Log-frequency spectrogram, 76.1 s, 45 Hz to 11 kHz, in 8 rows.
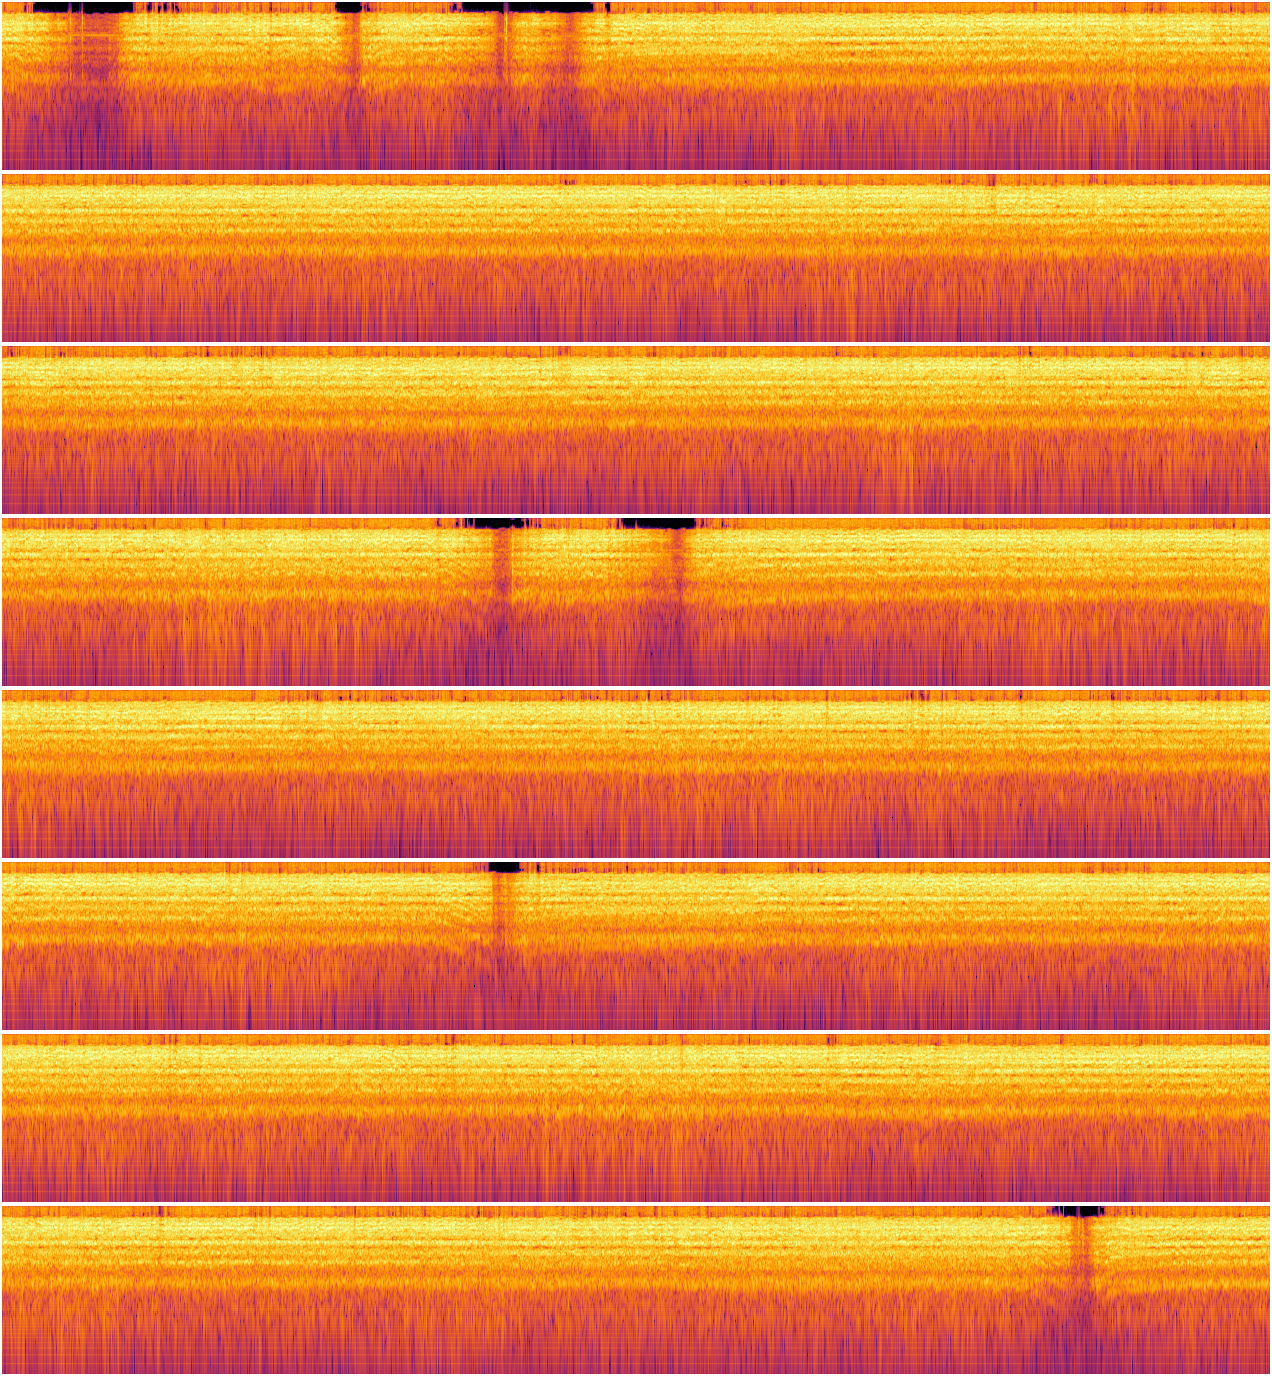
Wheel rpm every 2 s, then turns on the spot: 70, 80, 180, 210, 220, 230, 230, 230, 220, 230, 220, 220, 230, 230, 230, 200, 90, 210, 230, 220, 230, 230, 230, 230, 230, 140, 210, 230, 230, 230, 220, 220, 220, 230, 230, 220, 200, 140.
none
